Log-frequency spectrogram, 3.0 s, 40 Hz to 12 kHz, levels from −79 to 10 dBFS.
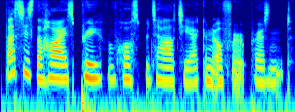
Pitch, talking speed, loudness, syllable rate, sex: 210 Hz, 245 wpm, -20 LUFS, 6.7 syllables/s, female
